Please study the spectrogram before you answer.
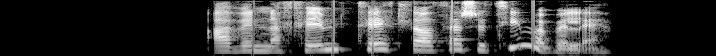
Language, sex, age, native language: Icelandic, female, 30-39, Icelandic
